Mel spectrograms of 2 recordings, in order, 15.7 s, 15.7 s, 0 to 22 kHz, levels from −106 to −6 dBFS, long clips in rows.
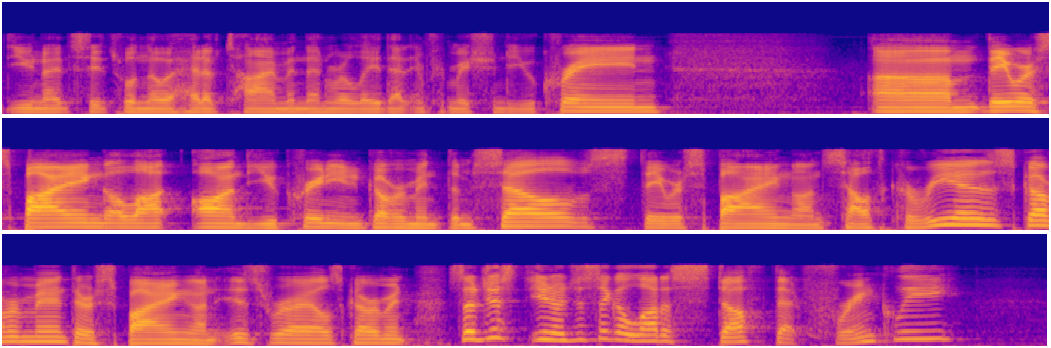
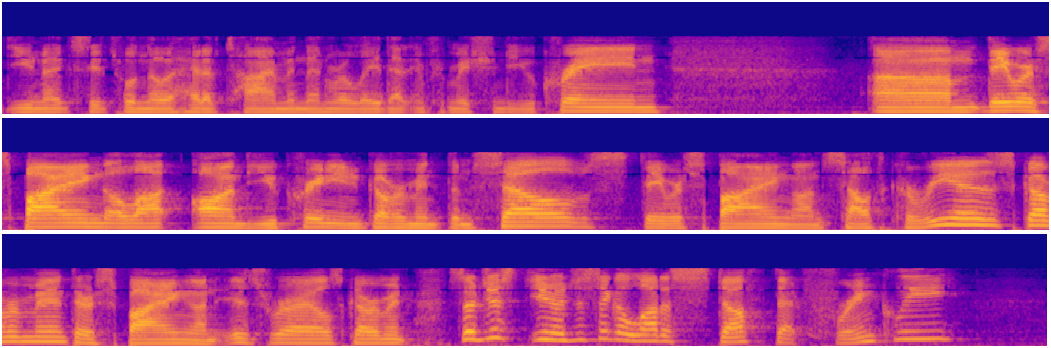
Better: first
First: garbled, watery; slightly; nothing above 6.5 kHz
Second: garbled, watery; badly; nothing above 6 kHz

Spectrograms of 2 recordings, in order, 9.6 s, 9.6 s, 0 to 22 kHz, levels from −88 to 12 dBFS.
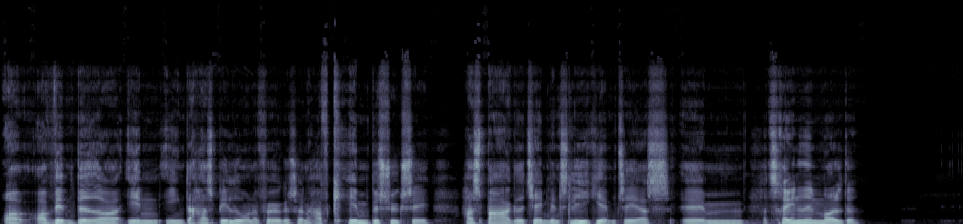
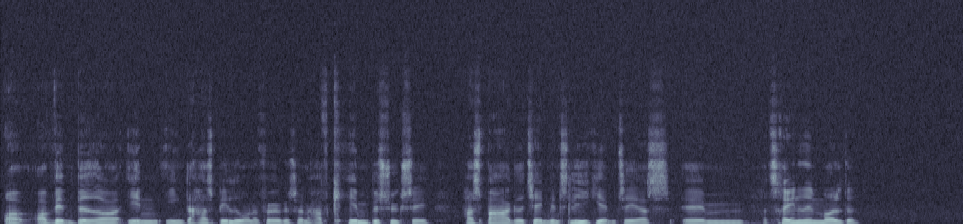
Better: first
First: none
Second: hiss; faint; throughout; 20 dB below the speech

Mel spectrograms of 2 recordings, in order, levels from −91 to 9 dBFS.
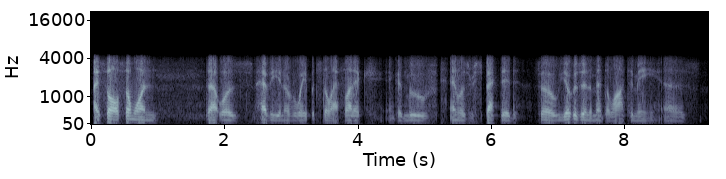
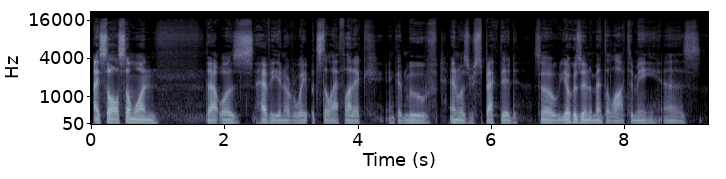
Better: second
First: phone-call audio; poor line; nothing above 4 kHz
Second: none

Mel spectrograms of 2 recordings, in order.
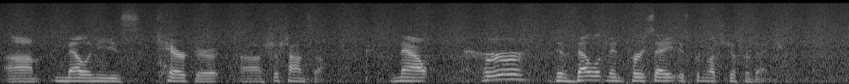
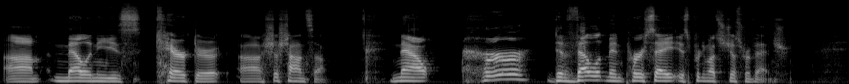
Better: second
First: hiss; loud; throughout; 5 dB below the speech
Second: none

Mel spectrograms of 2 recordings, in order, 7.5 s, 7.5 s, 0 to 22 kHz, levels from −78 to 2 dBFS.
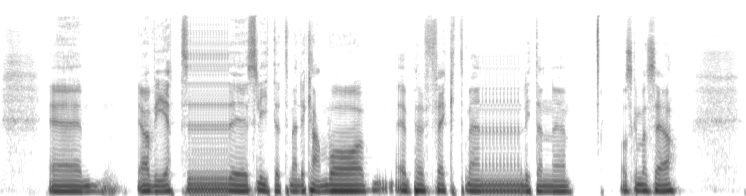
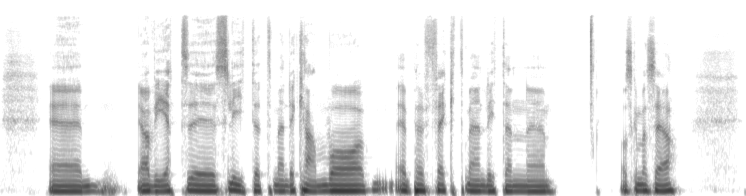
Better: second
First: audio freezing; at 2 s and at 5 s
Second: none

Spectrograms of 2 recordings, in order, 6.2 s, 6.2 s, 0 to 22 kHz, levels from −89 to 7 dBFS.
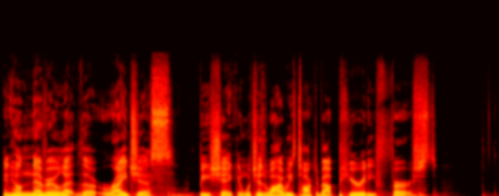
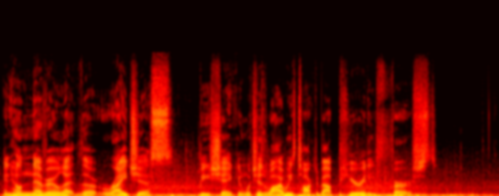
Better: first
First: none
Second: wind noise on the microphone; occasional gusts; 20 dB below the speech

